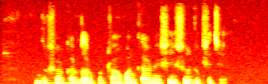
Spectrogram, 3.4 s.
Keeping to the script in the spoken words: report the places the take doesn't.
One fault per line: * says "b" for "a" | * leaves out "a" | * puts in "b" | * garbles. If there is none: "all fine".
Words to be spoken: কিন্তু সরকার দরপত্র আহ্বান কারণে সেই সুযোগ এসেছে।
all fine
